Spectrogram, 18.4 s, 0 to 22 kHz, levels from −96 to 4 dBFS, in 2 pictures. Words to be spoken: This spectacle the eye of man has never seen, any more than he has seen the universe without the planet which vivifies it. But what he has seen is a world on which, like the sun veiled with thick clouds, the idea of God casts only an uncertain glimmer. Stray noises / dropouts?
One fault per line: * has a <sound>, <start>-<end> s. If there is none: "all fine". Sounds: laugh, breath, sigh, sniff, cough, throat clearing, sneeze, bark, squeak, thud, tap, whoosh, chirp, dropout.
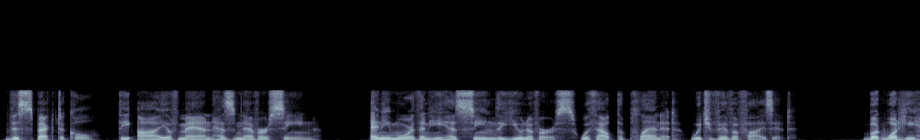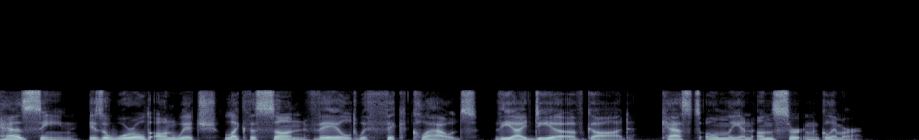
all fine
